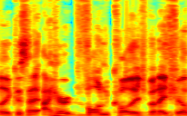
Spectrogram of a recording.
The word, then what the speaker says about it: Vaughn College: Because I heard Vaughan College, but I feel like I'm butchering it myself. No, you're saying it right. Vaughan College.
